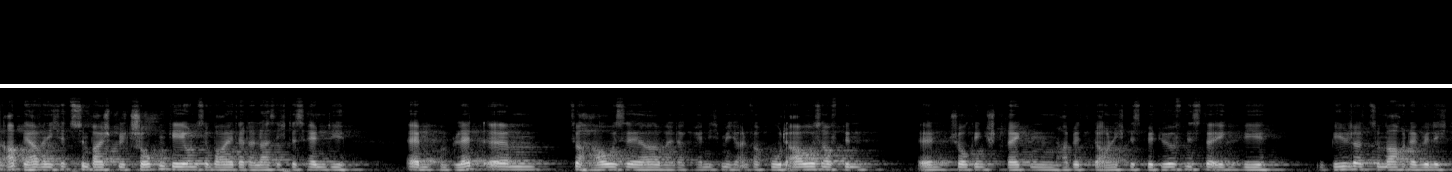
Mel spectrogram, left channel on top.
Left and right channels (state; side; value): silent; left; 56 dB below the other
